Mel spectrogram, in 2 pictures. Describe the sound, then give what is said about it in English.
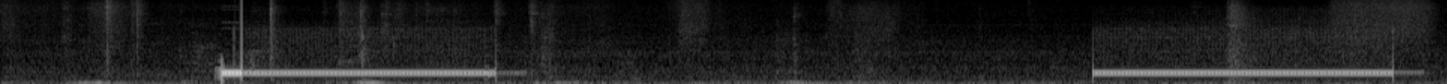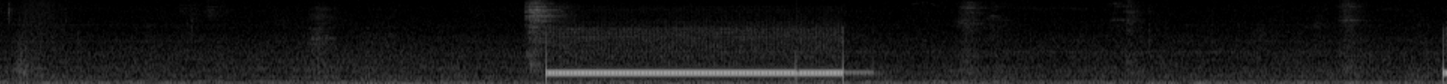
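A phone line ringing on the caller's end during a call to a WinCo Foods store: three steady two-second ring tones separated by long silent gaps, clear and fairly loud, with no one speaking. “Timer ready, and the timer starts whenever they answer the phone.”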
